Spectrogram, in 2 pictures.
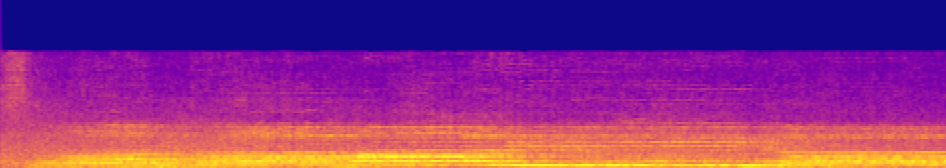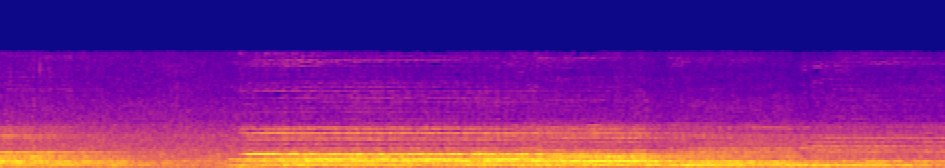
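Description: Women's choir singing a hymn to Mary in long held notes, pausing briefly about eight seconds in before the next phrase begins.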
